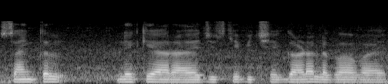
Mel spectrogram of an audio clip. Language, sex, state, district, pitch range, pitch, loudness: Hindi, male, Rajasthan, Bikaner, 110-120 Hz, 115 Hz, -16 LUFS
